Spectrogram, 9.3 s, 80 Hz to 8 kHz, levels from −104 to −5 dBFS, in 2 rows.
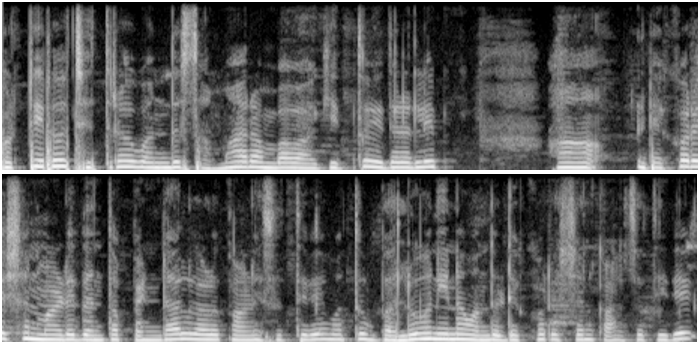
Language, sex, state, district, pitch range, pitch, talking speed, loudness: Kannada, female, Karnataka, Koppal, 220-250 Hz, 230 Hz, 95 wpm, -17 LUFS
